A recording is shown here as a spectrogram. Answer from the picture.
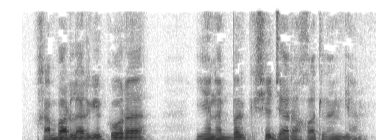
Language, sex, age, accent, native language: Uzbek, male, 18-24, Toshkent viloyati, Uzbek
